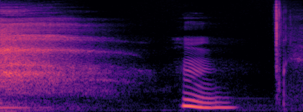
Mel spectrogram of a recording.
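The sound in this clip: A long, airy exhale releases a held breath during a guided breathing exercise, a broad rushing breath that gradually fades away. A short voiced sigh-like sound and a faint click follow.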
